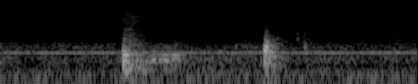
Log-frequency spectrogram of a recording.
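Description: A canvas is set down on a table with a soft knock.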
